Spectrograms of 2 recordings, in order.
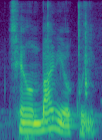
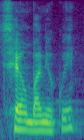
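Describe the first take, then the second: First: The voice falls at the end, a statement. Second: The voice rises at the end, a question.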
